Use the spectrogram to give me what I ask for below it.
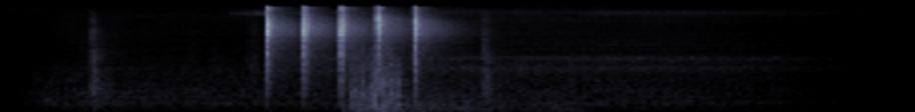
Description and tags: Gas-Lit Stove
High-Quality recording of lighting a stove, including that roar from the flame's ignition.
fire, ignition, ignite, gas-lit, stove, burning, flame, stove-top, lighter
